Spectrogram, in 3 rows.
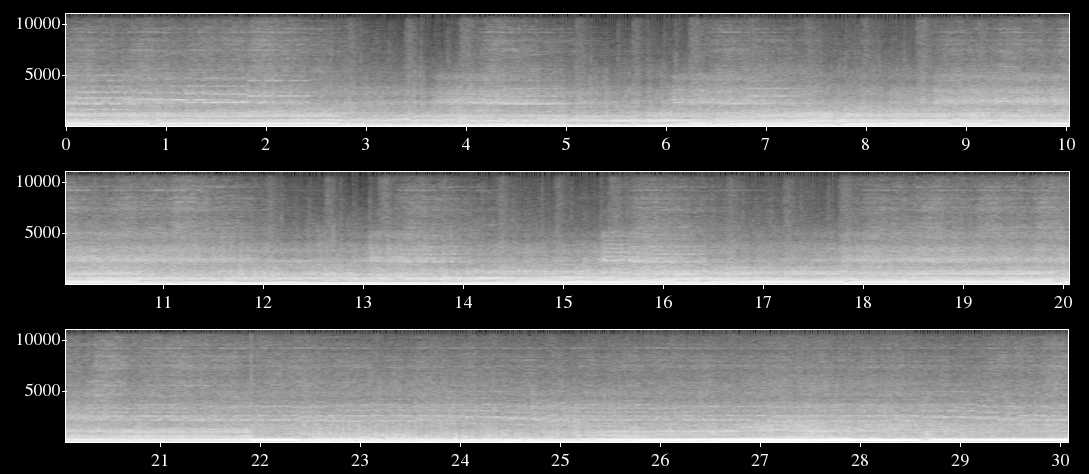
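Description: Suzuki RM-Z450 supermoto's single-cylinder four-stroke engine, fitted with an Akrapovic exhaust, being ridden hard. The revs climb, drop off and pick up again over and over as the bike accelerates, shifts and slows for bends. It gets louder in the last several seconds.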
